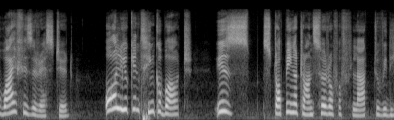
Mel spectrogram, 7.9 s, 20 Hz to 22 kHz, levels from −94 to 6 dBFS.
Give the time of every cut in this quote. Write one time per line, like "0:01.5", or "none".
none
